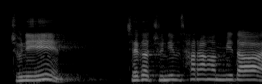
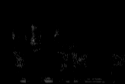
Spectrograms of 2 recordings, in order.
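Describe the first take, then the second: First: Loud declaration. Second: A secret vow, whispered; whispered confession. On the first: Pastor voicing Peter to Jesus, loud declaration. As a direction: proclaim it loud to the whole room. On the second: Pastor confessing his love to Jesus, in a whisper. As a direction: breathe it, barely a whisper. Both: Retold or imitated.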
